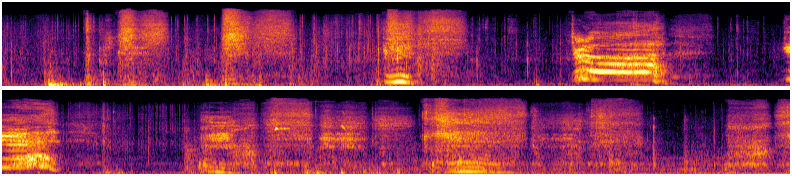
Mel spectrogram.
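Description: Clothing rustles and scuffs as two men struggle.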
